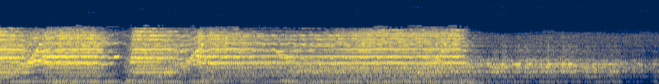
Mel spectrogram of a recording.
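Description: A passenger train rolls along the rails, loud, with a steady droning, horn-like tone layered over the running noise before it eases and thins out near the end. No one speaks.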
